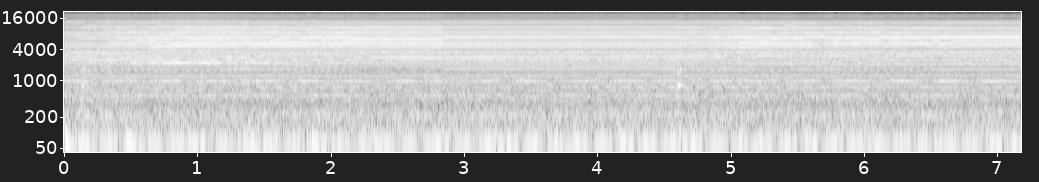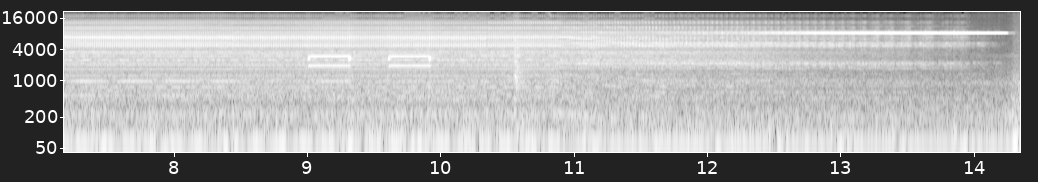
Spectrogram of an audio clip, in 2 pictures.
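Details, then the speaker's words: IBM PS/2 Model 30 hard drive after manually moving the stepper: steady thin high-pitched scraping/grinding hiss with whine over the spinning platters; heads rubbing the platter, drive likely dead (possibly dead all along). "the heads of rubbing against the platter and I guess this drive is now dead"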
